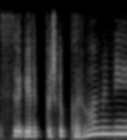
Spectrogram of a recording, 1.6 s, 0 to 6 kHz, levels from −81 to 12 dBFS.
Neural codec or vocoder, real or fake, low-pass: codec, 16 kHz, 0.5 kbps, FreqCodec, larger model; fake; 5.4 kHz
